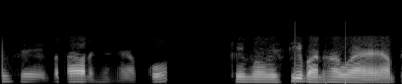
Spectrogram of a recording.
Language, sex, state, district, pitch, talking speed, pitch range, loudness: Hindi, male, Uttar Pradesh, Etah, 115 Hz, 180 wpm, 110-125 Hz, -27 LUFS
